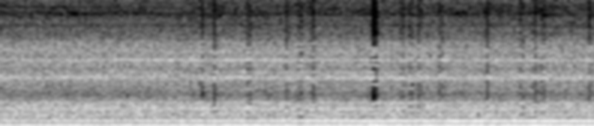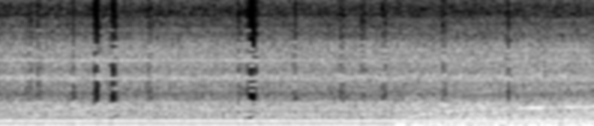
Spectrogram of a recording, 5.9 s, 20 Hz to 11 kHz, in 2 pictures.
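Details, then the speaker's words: RO plant digital control panel with two small pump motors, switched to auto mode with 5-second timer: steady electric hum, second pump starts after about five seconds and both run smoothly together. Normal pump operation. "दूसरा भी चालू हो गया, दोनों pump चालू हो गया, दोनों आवाज़ आ रही होगी आपको, ठीक है।"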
